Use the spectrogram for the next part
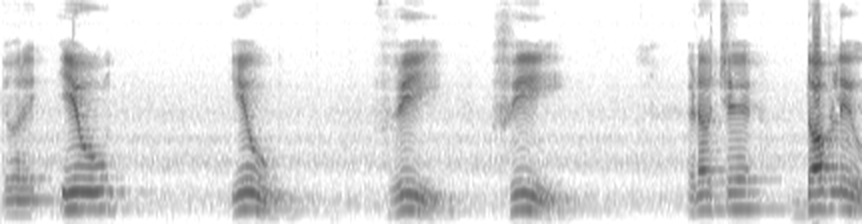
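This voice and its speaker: A man gives a patient pronunciation lesson and repeats each letter. He speaks very slowly, and his voice sits a little high for a man. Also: fairly bright tone. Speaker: English pronunciation teacher. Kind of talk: slow spoken lesson.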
